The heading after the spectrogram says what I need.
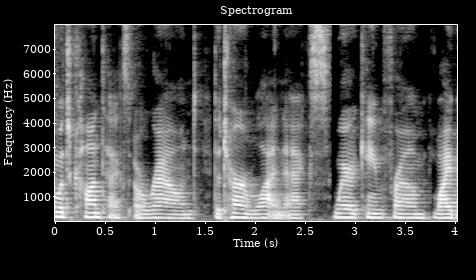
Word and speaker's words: Latinx: as you can hear i choose to pronounce it latinx because the first time i saw it that's how i pronounced it in my head and it sounded like some kind of new latino superhero latinx and that's just how i've always chosen to pronounce it i don't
